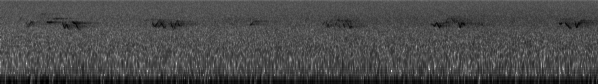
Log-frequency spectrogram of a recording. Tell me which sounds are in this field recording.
Red-eyed Vireo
